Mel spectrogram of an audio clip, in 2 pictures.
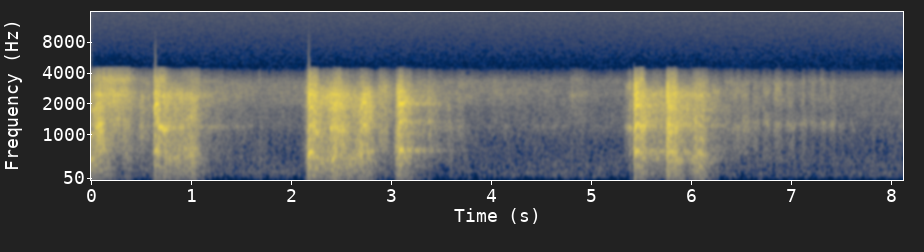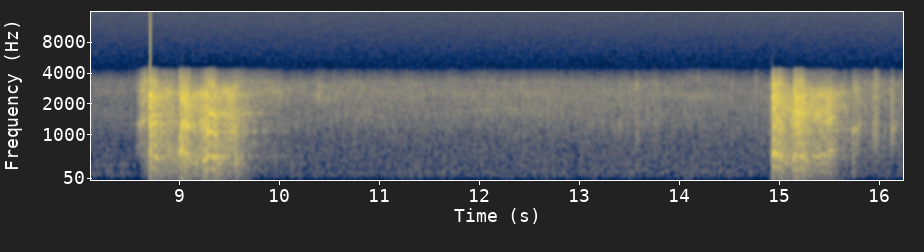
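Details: Weimaraner barking in short bursts of two to four sharp, harsh barks separated by pauses of about two to six seconds, with a quiet background.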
